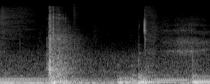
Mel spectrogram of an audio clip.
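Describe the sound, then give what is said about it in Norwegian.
A car door slams shut with a heavy thud, followed by a lighter knock a moment later, all over a low, steady idling engine rumble. “Skjødesløse viser jeg folk døra. Her skal du av.”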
